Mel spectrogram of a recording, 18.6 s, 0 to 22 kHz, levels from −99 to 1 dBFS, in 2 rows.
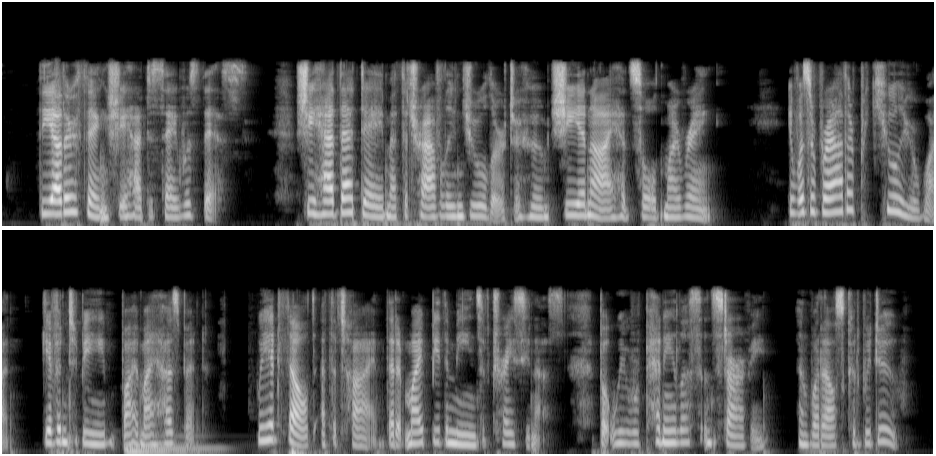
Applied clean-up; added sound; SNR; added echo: classical method log-MMSE.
